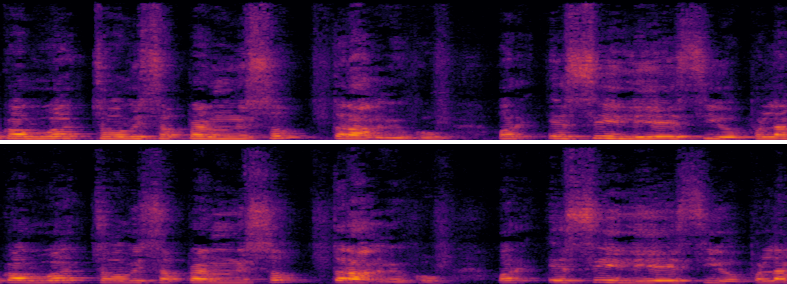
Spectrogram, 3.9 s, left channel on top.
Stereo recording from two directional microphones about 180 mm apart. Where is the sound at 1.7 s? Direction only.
35° right (ahead or behind).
